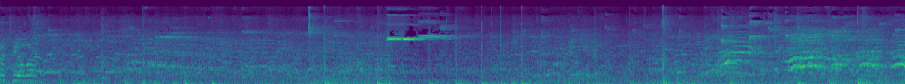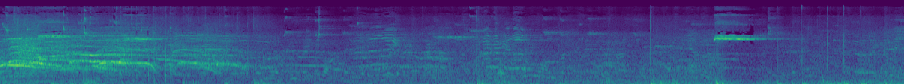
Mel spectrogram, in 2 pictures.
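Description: A volleyball rally in an echoing gym: a referee's whistle blows briefly about seven seconds in, ball hits and bounces sound over the chatter, and a burst of shouting and cheering goes up around the middle as the point is won. Another short whistle blows near the end.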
